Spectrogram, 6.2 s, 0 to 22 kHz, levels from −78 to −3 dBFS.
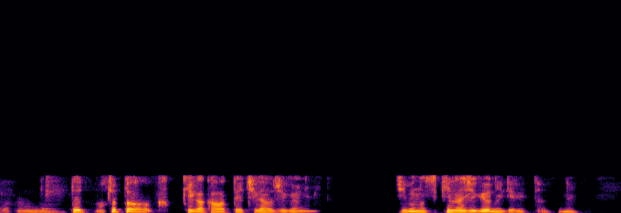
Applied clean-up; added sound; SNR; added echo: neural mask model Resemble Enhance denoiser.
